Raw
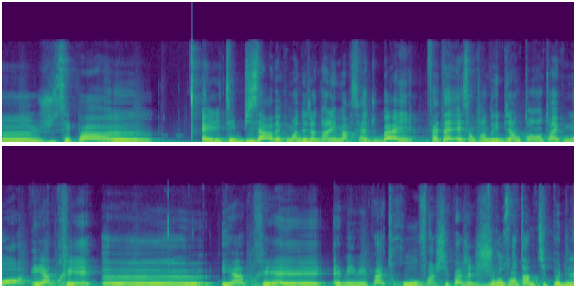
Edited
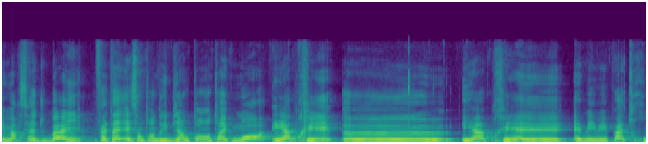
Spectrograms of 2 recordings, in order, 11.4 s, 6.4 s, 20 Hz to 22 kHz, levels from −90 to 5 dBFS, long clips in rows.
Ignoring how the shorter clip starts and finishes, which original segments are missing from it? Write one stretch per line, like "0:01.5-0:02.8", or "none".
none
